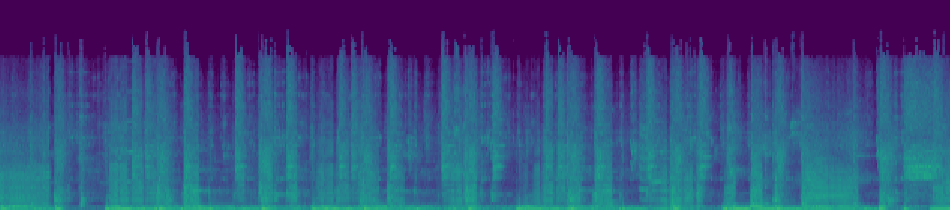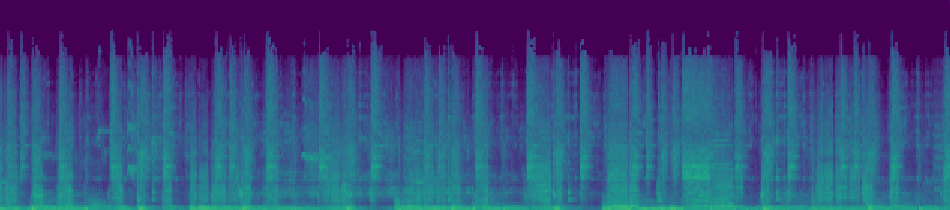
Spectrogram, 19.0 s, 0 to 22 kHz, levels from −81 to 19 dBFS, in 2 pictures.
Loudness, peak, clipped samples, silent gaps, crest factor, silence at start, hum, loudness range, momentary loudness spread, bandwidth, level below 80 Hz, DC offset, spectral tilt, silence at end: -21 LUFS; -8 dBFS; under 0.1%; none; 14 dB; 0 s; none; 2 LU; 5 LU; 18.5 kHz; -54 dBFS; under 0.1%; -4 dB/octave; 0 s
